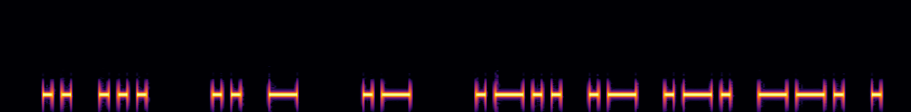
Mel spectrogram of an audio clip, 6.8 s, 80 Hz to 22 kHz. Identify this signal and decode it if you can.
Morse code, heard as a keyed tone, about 17 wpm, 700 Hz. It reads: IS IT A LARGE
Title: Sentences from Top 1000 Words - Review Part 6 - 17wpm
